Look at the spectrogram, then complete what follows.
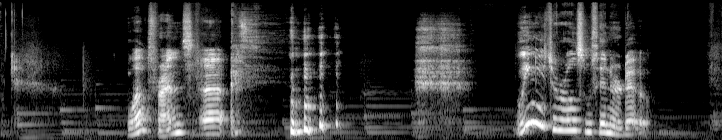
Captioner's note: laughs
